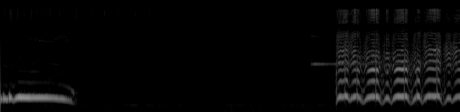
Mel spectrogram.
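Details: Morning cooing by a pet dove: one smooth sustained coo, a pause with faint room hum, then a rapid run of pulsing, wavering coo notes with rich overtones.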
